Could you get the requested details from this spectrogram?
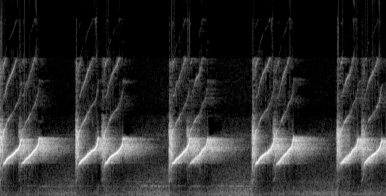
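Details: Shrill sunbird phrases from a bird locally called the five-coloured sunbird: five bursts, each a doubled note that sweeps sharply upward and then holds a bright high tone, spaced under a second apart.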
